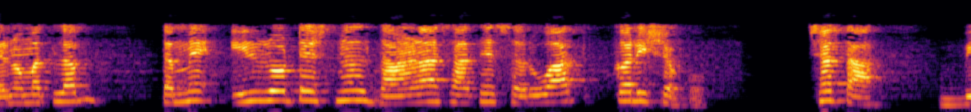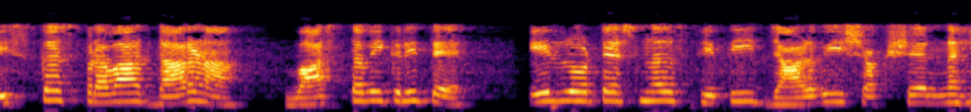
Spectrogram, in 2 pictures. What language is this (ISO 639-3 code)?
guj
